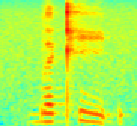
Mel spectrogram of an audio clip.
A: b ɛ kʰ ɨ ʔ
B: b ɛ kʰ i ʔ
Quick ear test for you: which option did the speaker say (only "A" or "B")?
B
